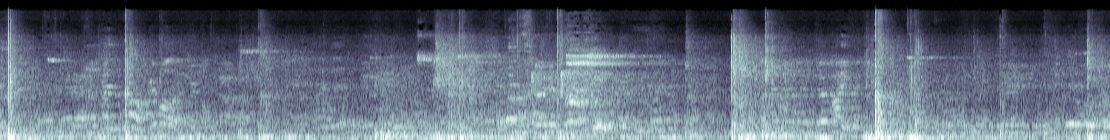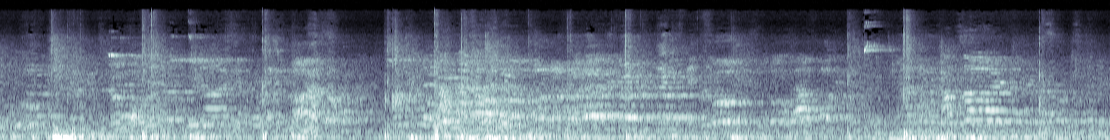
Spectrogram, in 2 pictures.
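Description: A volleyball is struck with sharp slaps, echoing in a large hall.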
